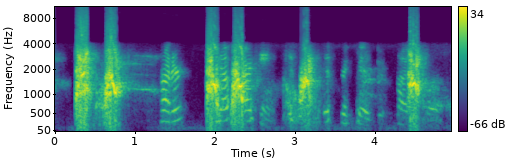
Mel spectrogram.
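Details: Noisy Maltese-Papillon mix at play with a pug mix, giving loud, abrupt barks in pairs and singles, spaced about a second apart, with a person talking between the barks.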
